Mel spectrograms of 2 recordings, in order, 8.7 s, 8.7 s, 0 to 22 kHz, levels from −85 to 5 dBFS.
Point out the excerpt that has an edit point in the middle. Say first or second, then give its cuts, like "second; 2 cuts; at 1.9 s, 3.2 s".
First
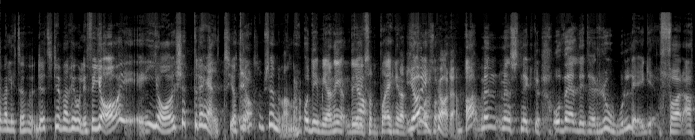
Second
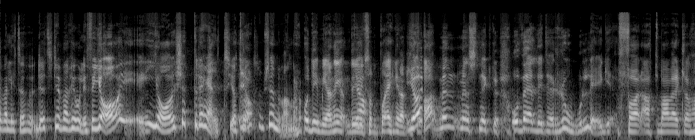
second; 1 cut; at 5.3 s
